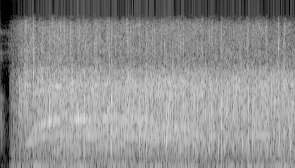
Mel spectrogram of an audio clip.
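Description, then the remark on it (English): A studio crowd breaks into steady, sustained applause, a dense wash of clapping that starts abruptly and holds at an even, fairly loud level throughout with no talking. “So, with that in mind, let's get the studio crowd fired up and let's talk some footy.”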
